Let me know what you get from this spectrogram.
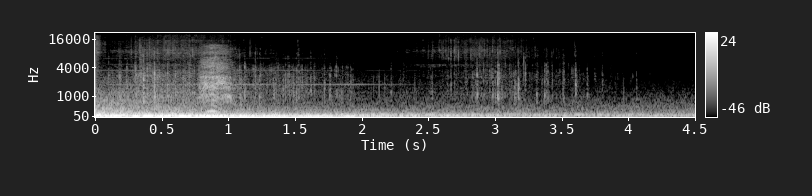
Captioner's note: gasping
